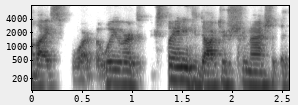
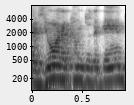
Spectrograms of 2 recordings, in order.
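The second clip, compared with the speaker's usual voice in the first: thick, heavily laid-on put-on French accent; 7 dB quieter than usual. Retelling what a man who threatened you on the phone said, imitating a very strong french accent. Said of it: "he said in a very strong French accent".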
